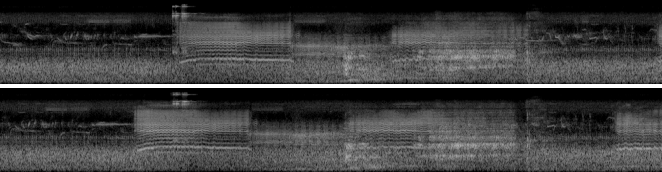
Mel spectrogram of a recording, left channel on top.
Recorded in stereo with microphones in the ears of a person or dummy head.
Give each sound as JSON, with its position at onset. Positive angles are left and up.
{"t": 1.7, "sound": "a bicycle bell", "side_deg": 85, "distance_m": 3.5}
{"t": 3.4, "sound": "a toilet flushing", "side_deg": 30, "distance_m": 2.5}
{"t": 5.3, "sound": "writing", "side_deg": 30, "distance_m": 6.5}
